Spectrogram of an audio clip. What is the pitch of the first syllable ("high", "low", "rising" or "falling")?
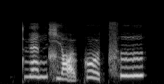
high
